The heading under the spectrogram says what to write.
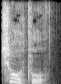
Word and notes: chortle: British English

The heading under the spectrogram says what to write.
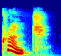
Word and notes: crunch: British English

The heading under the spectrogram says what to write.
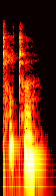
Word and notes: totter: British English

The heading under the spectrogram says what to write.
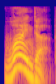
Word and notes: windup: British English

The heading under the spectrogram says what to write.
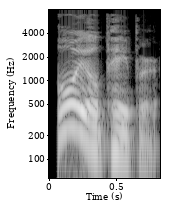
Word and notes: oilpaper: British English

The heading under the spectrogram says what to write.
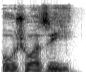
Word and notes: bourgeoisie: British English

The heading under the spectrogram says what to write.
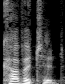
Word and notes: coveted: British English

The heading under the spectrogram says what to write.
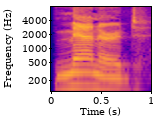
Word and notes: mannered: American English

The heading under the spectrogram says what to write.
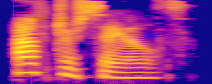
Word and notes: after sales: American English

